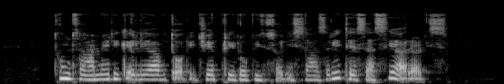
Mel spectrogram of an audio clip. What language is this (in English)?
Georgian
